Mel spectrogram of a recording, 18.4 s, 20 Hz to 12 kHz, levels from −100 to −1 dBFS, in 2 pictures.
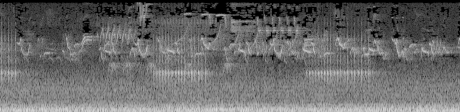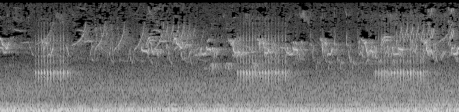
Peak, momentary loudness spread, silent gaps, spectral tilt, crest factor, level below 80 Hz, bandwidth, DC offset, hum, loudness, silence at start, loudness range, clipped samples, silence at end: -6 dBFS; 4 LU; none; -4 dB/octave; 16 dB; -26 dBFS; 11.5 kHz; under 0.1%; none; -22 LUFS; 0 s; 2 LU; under 0.1%; 0 s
